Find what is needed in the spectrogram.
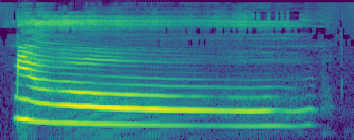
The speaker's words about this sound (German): Die gefleckte Katze sitzt auf dem Baum und schaut herunter zu Frau Usebuse. Die gefleckte Katze öffnet ihr Maul. Miau! Und noch einmal.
